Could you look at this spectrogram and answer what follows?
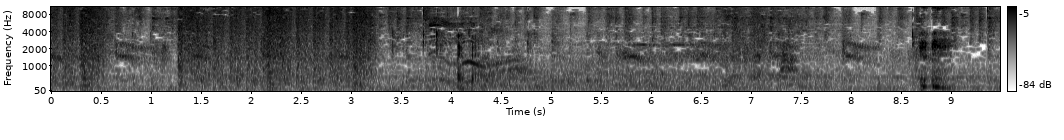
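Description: Gunfire in the Dirge of Cerberus video game, dense crackling shots layered over busy game noise and music, with a louder burst near the end.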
